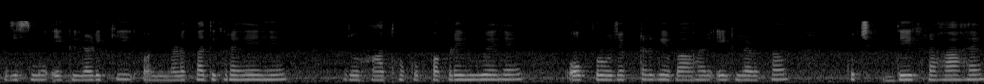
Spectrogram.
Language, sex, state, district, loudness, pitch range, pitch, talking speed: Hindi, female, Chhattisgarh, Bastar, -38 LUFS, 210-220 Hz, 215 Hz, 140 wpm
